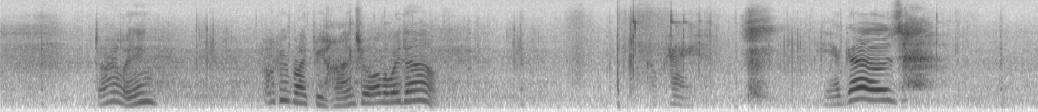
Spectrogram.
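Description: A woman speaks in reply nearby.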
